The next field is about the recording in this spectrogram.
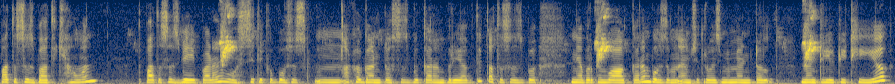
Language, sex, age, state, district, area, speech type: Kashmiri, female, 30-45, Jammu and Kashmir, Anantnag, rural, spontaneous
